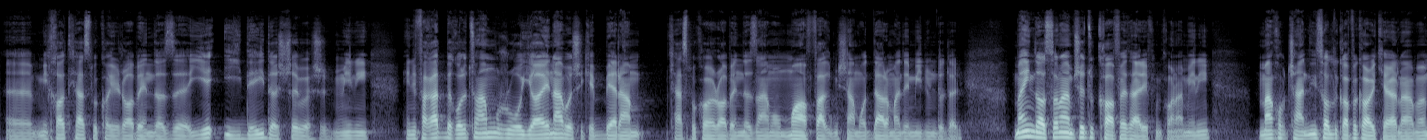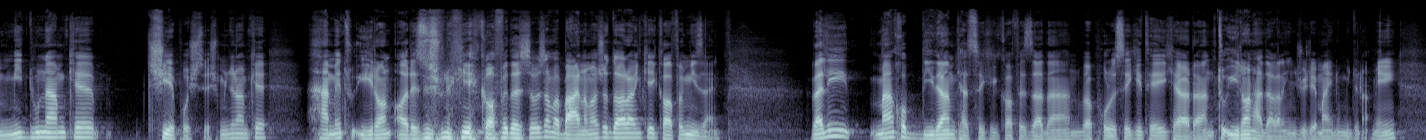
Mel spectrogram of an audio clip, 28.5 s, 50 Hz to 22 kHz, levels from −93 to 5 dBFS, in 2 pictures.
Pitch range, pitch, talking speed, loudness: 90-120 Hz, 100 Hz, 185 wpm, -21 LUFS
